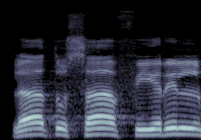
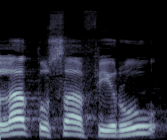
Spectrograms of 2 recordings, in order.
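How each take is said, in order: First: The verb ends with an i vowel. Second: The verb ends with a u vowel. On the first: It forbids a woman from traveling. "Kenapa saya baca dikasrohkan roknya" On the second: It states that she does not travel. "bukan didomahkan"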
